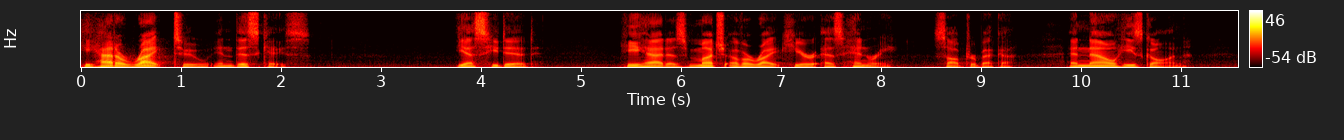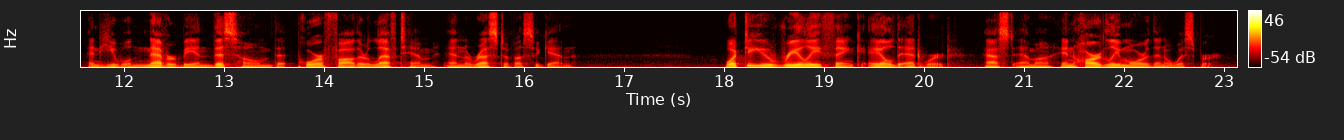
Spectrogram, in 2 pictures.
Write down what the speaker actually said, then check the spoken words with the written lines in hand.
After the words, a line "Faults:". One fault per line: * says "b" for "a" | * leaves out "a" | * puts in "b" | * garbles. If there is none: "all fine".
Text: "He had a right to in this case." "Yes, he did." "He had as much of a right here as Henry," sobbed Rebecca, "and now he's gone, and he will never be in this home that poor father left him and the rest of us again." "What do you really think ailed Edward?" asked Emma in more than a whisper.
"He had a right to in this case." "Yes, he did." "He had as much of a right here as Henry," sobbed Rebecca, "and now he's gone, and he will never be in this home that poor father left him and the rest of us again." "What do you really think ailed Edward?" asked Emma in hardly more than a whisper.
Faults:
* puts in "hardly"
